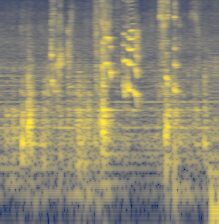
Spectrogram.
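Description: Inflatable exercise ball squeaking against the stair and the rider's clothes as a person sitting on it shifts it down a step: a quick series of short, high squeaks, loudest about a second in and again near the end.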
